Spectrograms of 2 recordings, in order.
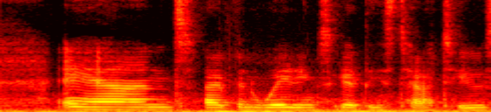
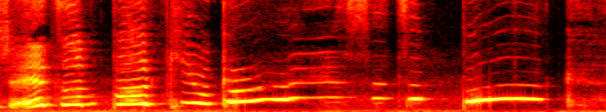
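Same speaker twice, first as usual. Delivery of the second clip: much higher and much louder, squealing; ecstatic squeal; 10 dB louder, slower than usual. Real, not acted. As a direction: shriek it to the viewers in delight. Discovers book tattoo detail.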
